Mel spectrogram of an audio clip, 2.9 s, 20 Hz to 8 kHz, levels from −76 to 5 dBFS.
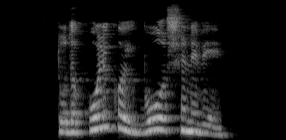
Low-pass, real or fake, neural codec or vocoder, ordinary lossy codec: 7.2 kHz; real; none; MP3, 64 kbps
